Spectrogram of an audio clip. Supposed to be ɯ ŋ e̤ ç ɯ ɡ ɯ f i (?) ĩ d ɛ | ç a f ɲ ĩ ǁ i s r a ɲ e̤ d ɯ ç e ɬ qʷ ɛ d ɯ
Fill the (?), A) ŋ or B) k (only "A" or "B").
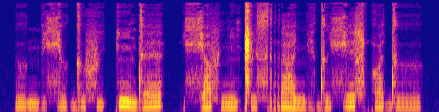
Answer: B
